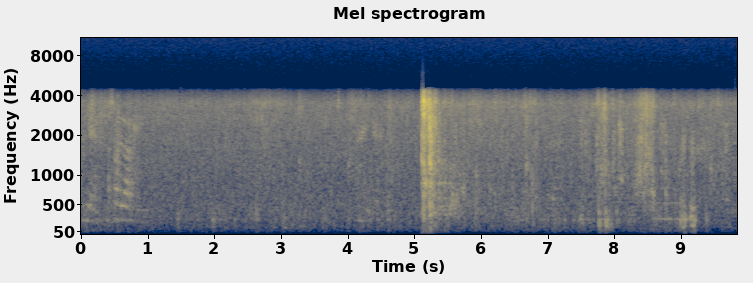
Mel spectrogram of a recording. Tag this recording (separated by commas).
Speech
